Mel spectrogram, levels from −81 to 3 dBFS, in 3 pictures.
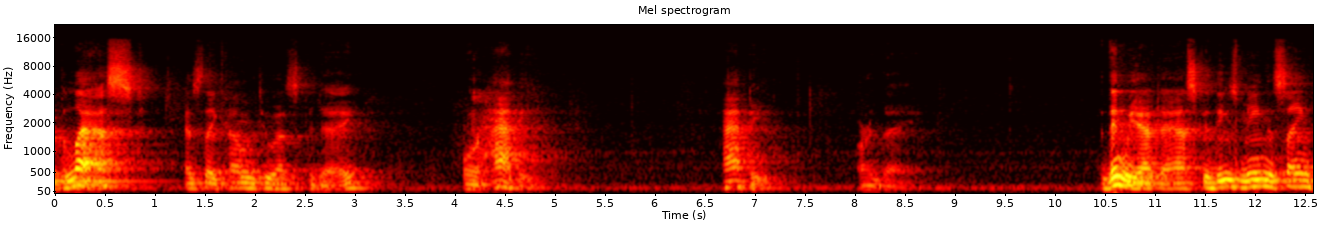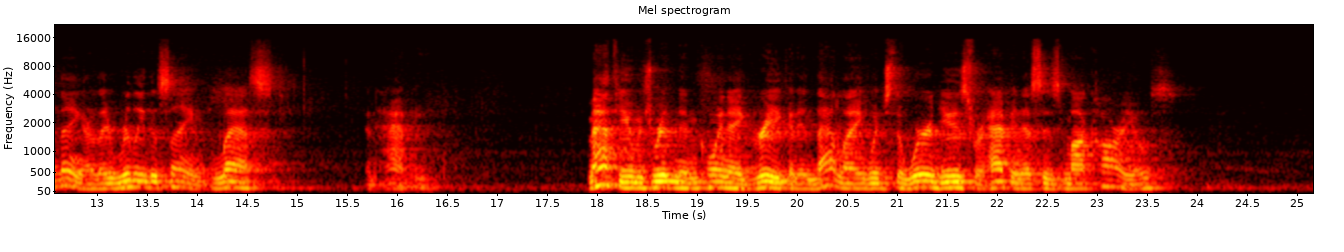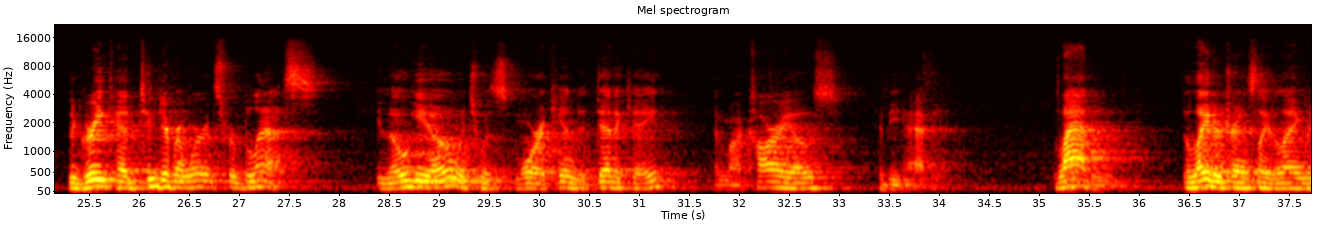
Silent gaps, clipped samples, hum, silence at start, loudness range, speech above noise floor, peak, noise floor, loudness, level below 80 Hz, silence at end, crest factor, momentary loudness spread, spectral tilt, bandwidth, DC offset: none; under 0.1%; none; 0 s; 12 LU; 36 dB; -4 dBFS; -59 dBFS; -24 LUFS; -68 dBFS; 0 s; 22 dB; 19 LU; -6 dB/octave; 15.5 kHz; under 0.1%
